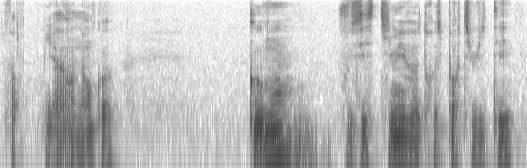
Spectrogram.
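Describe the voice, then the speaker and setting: A fourteen-year-old YouTuber reads online quiz questions aloud and answers them, hesitant and self-mocking, stammering often and using lots of fillers. His voice is medium-pitched, slightly rough with vocal fry, at a normal speed.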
